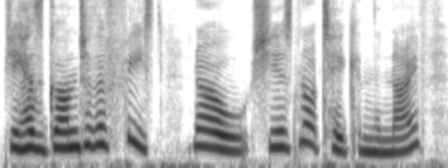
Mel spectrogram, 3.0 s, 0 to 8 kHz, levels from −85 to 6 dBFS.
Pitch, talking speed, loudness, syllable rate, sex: 245 Hz, 260 wpm, -18 LUFS, 6.0 syllables/s, female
